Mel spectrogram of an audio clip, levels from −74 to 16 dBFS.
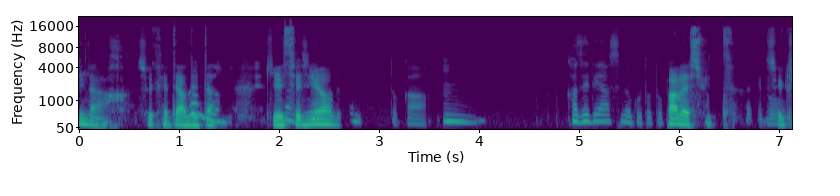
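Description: The speech dips and partly drops out at 0.00–0.04 s, 0.24–0.60 s, 1.09–1.86 s, 2.45–3.01 s and 6.30–6.92 s, ranging from a slight sag to a cut of roughly 35 dB at the end. This is speech suppressed in double talk, likely from an echo canceller that mistook overlapping far-end sound for echo and attenuated the near-end talker along with it.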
